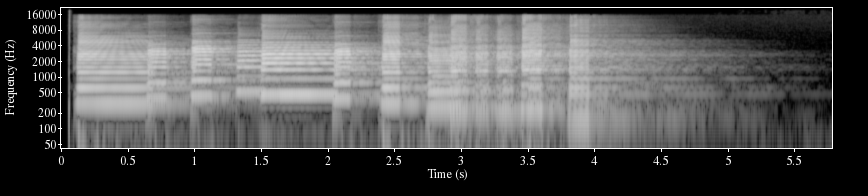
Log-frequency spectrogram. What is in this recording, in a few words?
saxophone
